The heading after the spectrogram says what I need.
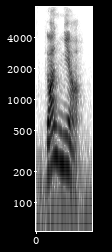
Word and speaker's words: Dhanya: Now there's another one, it's spelled different and pronounced Dhanya, Dhanya.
